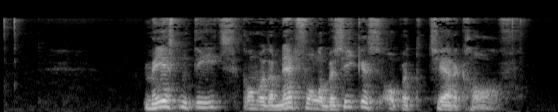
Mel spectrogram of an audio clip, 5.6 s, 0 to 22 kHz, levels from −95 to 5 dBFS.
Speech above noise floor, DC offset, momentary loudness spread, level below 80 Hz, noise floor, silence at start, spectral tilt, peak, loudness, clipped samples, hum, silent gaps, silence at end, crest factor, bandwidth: 51 dB; under 0.1%; 19 LU; -72 dBFS; -77 dBFS; 1.45 s; -4.5 dB/octave; -8 dBFS; -26 LUFS; under 0.1%; none; none; 0.45 s; 20 dB; 12 kHz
